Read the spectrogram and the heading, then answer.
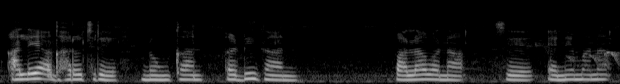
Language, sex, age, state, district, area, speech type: Santali, female, 30-45, West Bengal, Birbhum, rural, spontaneous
